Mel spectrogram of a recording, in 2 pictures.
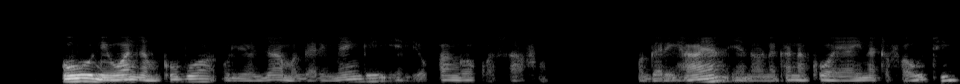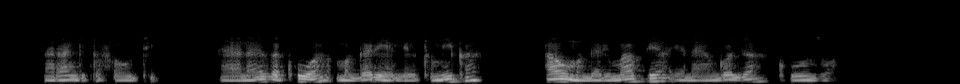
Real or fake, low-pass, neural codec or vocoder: real; 3.6 kHz; none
